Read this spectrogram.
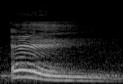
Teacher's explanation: When we take those two vowels, eh and e, and we put them together in a diphthong, we get a.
